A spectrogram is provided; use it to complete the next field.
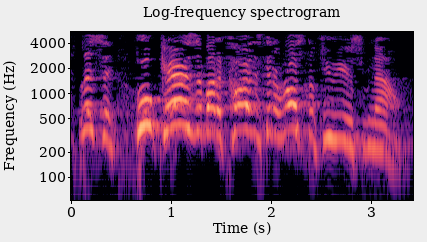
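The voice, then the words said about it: Yelling, screaming sermon delivery. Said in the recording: “I know I'm yelling and screaming a little bit.”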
